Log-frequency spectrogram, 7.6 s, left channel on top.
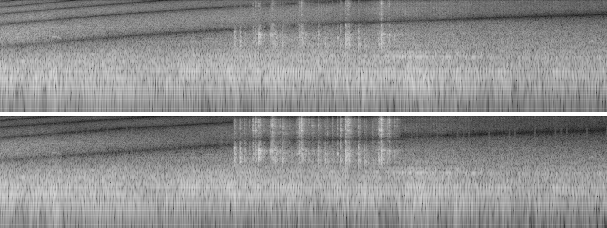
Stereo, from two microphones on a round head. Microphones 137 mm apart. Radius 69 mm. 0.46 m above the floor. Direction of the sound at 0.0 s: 80° left.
